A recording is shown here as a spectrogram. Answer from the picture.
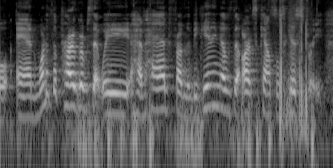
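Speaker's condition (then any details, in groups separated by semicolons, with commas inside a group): No condition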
